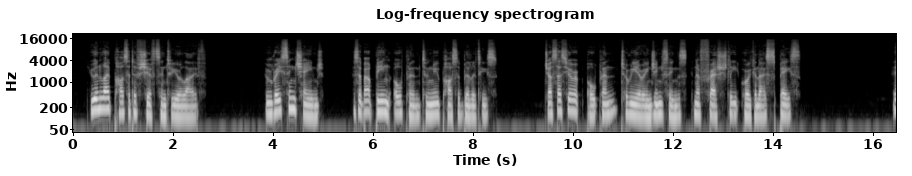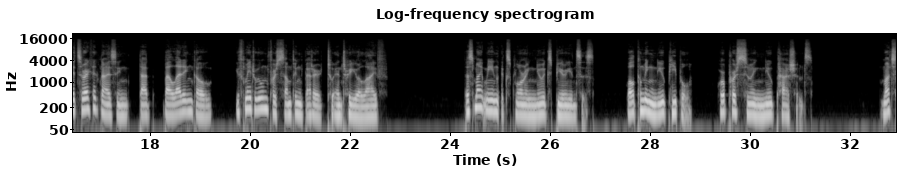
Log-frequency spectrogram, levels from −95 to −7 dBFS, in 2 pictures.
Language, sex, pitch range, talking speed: English, male, 110-140 Hz, 105 wpm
